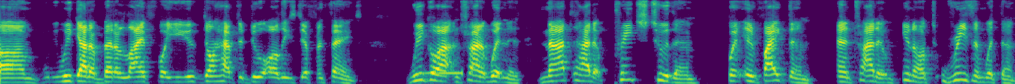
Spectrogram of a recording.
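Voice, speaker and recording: Bright, sharp tone and lively intonation carry the speech along at a moderate pace. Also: man, high pitch for a man. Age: 60s. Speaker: street minister. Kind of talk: panel discussion.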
